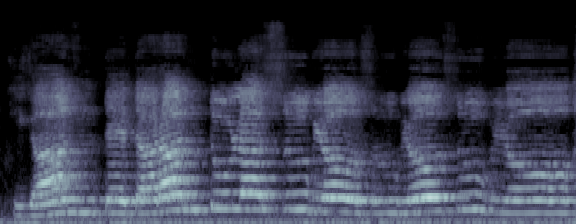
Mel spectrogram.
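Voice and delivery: slow, loud scary monster voice. Shown as a demonstration. Teacher doing the rhyme in a spooky voice, slow and loud. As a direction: drag it out like a spooky giant.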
